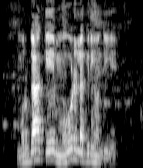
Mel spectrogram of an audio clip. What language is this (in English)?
Gurgula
